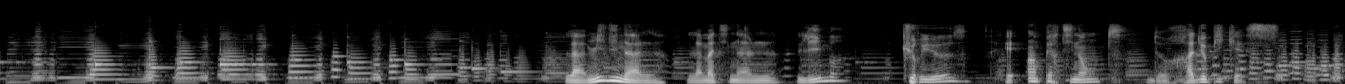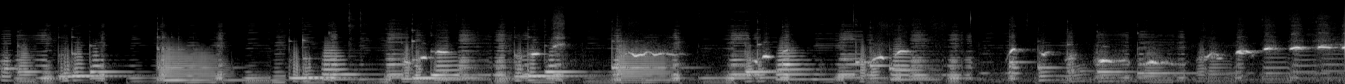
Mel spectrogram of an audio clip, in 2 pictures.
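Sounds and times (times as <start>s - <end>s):
musical accompaniment: 0.0s - 26.8s
speech: 0.4s - 2.4s, 5.7s - 12.8s
person whistling a melody: 17.3s - 26.8s.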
